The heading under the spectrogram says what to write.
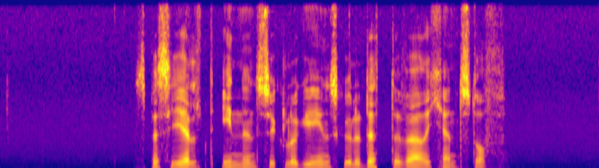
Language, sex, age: Norwegian, male, 34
